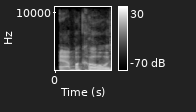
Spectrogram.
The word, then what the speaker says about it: Abaco: You visited one called Abaco. Is that the way you pronounce it? – That's right.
